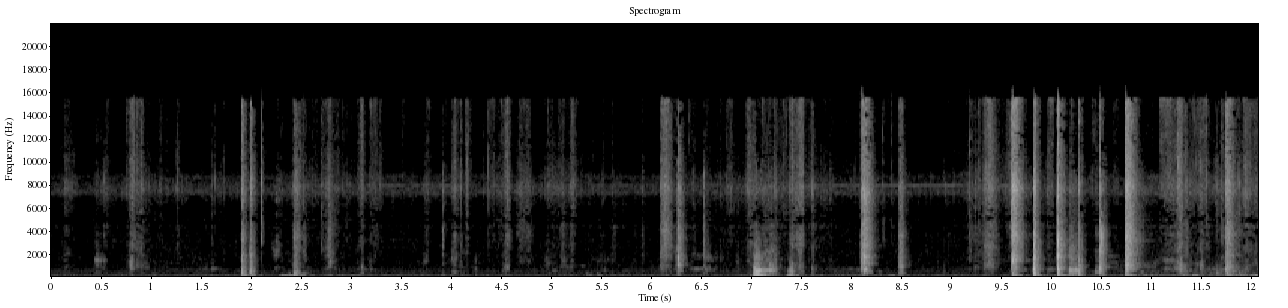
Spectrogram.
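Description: Scattered clicks and knocks of a plastic laptop chassis being handled on a desk: lifted, tilted and pressed along its edges, with the taps coming thicker from about halfway through.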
